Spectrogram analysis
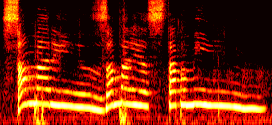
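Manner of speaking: high, slowed mock distress; mock panicked squeak. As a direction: squeal out a fake alarm. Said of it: "you're just like".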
